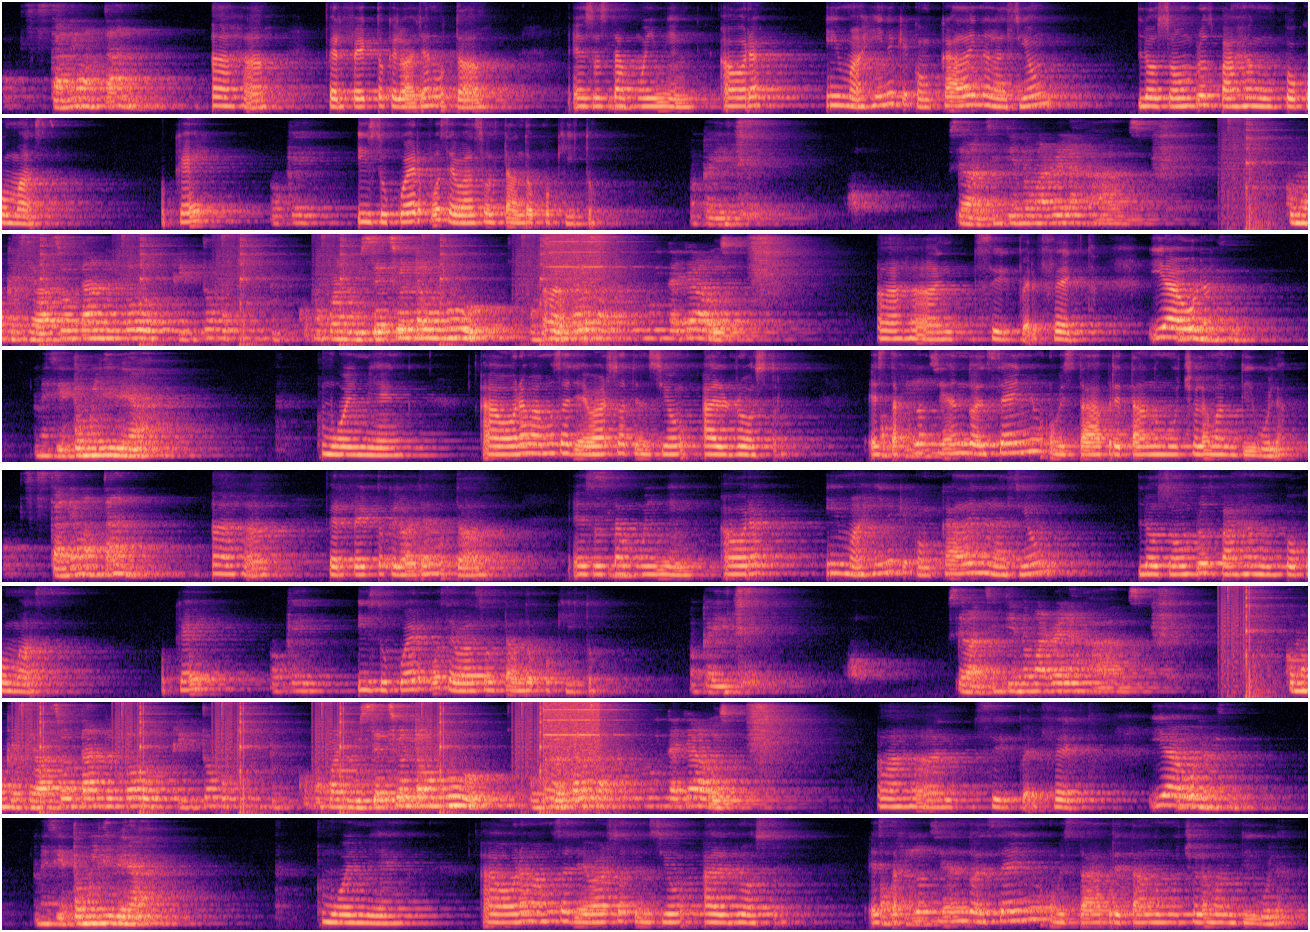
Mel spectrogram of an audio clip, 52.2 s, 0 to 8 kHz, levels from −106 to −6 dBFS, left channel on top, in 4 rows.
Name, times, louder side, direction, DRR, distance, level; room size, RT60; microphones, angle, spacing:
voice 1, 0.5-1.4 6.1-6.3 15.7-16.1 20.1-20.6 21.5-21.6 22.6-24.8 25.9-30.9 31.4-33.9 37.8-38.5 39.5-40.7 48.0-48.4, equal, 60° right, -4 dB, 2.5 m, -26 dB
voice 2, 2.1-2.7 3.3-4.9 5.7-6.9 7.2-7.6 8.2-10.5 11.4-13.4 14.8-15.1 16.6-19.0 31.5-31.8 34.9-35.7 36.0-36.8 37.6-38.3 42.4-43.2 44.0-46.8 47.8-52.0, left 2 dB, 40° left, 7 dB, 0.4 m, -26 dB
sound 1, 25.2-25.5 26.2-26.5 27.2-27.5 28.2-28.5 29.2-29.5 30.2-30.5 31.2-32.1, right 8 dB, 75° right, 0.6 m, -31 dB
12.0 x 9.2 x 2.3 m, 1.5 s
head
